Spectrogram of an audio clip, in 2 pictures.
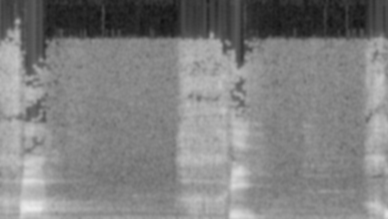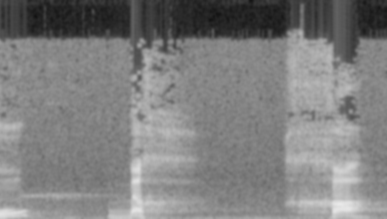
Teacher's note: Kha, pangkal tenggorokan. Diucapkan dengan mengalir nafas. Atau lebih praktisnya, pengucapan huruf kha persis terdengar seperti orang yang tidur dalam keadaan mengorok.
